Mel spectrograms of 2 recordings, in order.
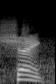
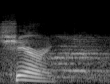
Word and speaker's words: Shank: shank shank Eli and shank Carter shank not Sher they had the wrong pronunciation is Eli's brother used to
